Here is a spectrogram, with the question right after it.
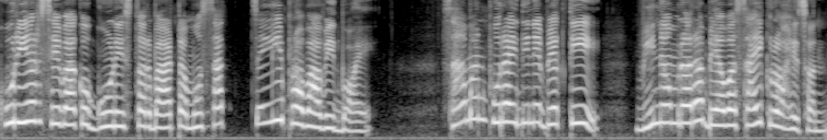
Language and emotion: Nepali, happy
